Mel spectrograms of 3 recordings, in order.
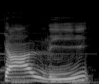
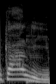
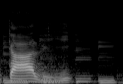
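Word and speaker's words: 咖喱: 咖喱。哇，我今天也是吓到，说，哎，不是念咖喱吗？原来正确的发音是咖喱。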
